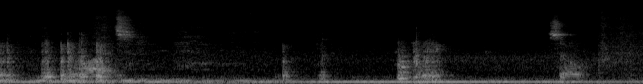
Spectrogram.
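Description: A long Stanley spirit level being shifted and set down on old wooden floorboards: several separate knocks and scrapes of the level against the wood, over a steady low hum.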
